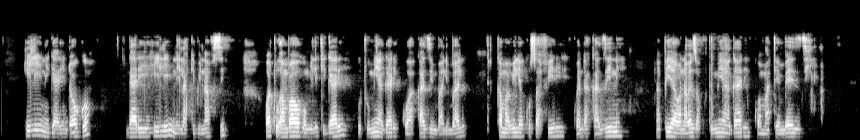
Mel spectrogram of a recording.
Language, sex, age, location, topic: Swahili, male, 25-35, Nakuru, finance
